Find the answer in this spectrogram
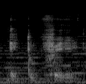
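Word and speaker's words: étouffée: In French, it is said as étouffé, étouffé, meaning smothered or suffocated is what it means. In English, it is normally pronounced as étouffé, étouffé, from French, étouffé.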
